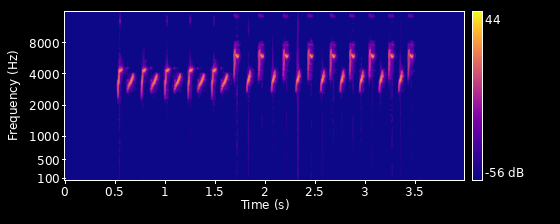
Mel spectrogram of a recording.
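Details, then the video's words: European goldfinch song used to teach young birds to sing: a fast, even series of about twenty sharp high chirps, the later notes pitched higher, lasting three seconds. "الحلقة الثامنة من سلسلة حلقات تحفيظ فراخ طائر الحسون التغريد"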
